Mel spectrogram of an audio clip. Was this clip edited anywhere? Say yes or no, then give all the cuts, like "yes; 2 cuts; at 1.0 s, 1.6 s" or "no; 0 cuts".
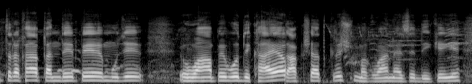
yes; 1 cut; at 2.9 s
